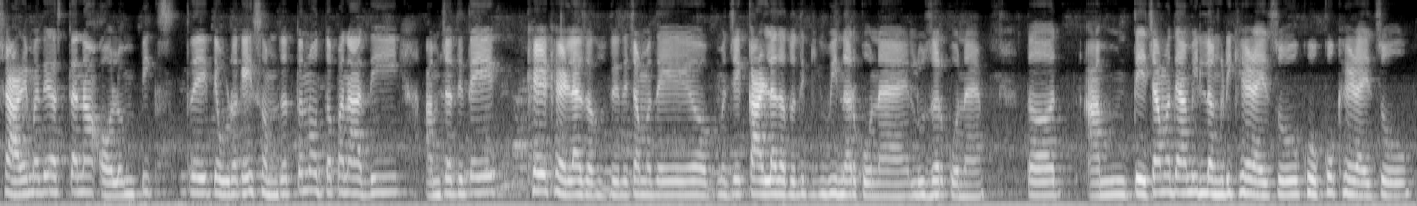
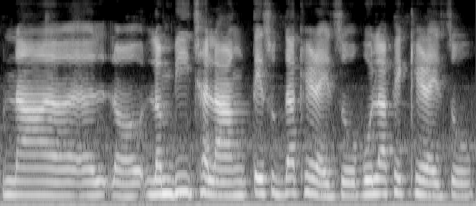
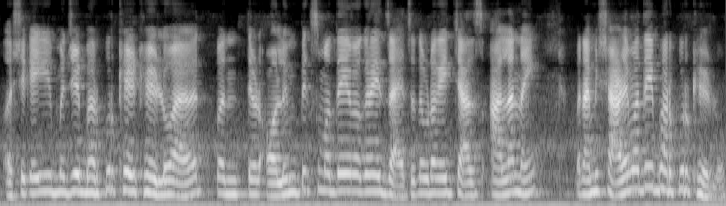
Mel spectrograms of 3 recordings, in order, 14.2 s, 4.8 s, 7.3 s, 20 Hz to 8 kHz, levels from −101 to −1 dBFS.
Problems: constant background noise, continuous background conversations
